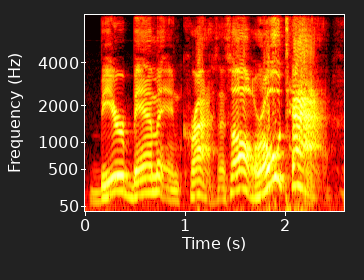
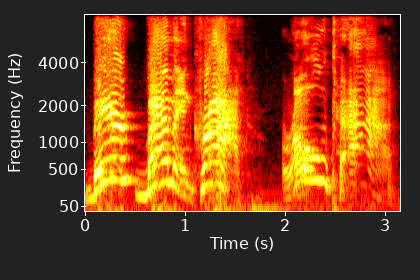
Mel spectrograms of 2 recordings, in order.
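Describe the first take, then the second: First: Loud Southern chant building to a holler; mock Southern accent. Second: Very high, full-volume Southern holler; mock Southern yell. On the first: Streamer making fun of Southern people, loud Southern accent. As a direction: start raised, finish yelling like a Bama fan. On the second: Streamer making fun of Southern people, shouted Southern accent. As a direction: scream it like a rabid Bama fan. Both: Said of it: "make fun of Southern people".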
